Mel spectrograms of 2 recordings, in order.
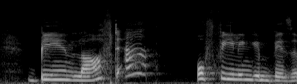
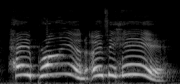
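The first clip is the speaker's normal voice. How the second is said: high, louder call to come over; shout; 14 semitones higher, 4 dB louder than usual. A narrator's reading. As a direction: call him across the room. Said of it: "he hears someone shout".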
